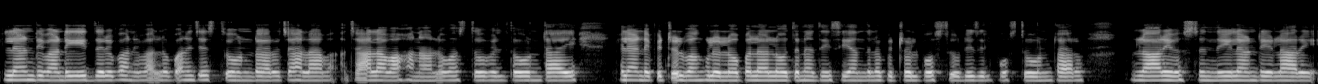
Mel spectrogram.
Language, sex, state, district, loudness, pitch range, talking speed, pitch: Telugu, female, Telangana, Karimnagar, -17 LUFS, 190-195 Hz, 125 wpm, 195 Hz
